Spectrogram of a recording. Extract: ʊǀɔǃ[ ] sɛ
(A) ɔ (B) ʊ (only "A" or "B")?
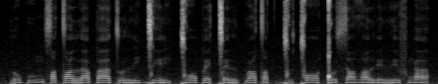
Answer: B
